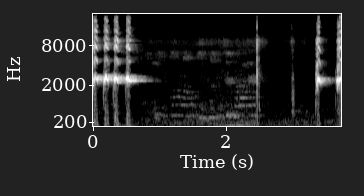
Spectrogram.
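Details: Greater green leafbird in a cage singing in the morning: four quick, bright whistled notes, a long pause with faint background noise, then one sharp click and a final loud whistle.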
